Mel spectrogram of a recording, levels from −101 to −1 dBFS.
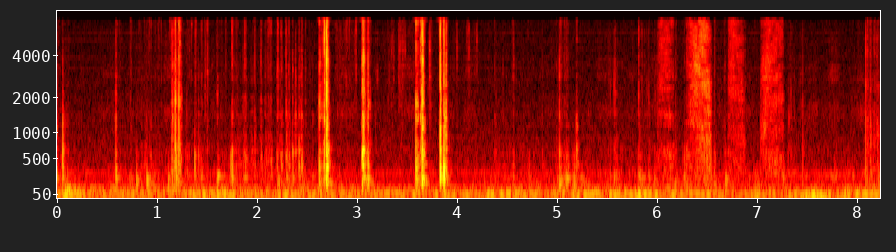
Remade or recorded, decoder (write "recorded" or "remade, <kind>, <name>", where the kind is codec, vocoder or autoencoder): recorded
